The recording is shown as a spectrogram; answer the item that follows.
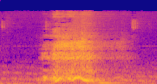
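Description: A single throat clearing, one rough, gravelly vocal rasp lasting under a second and heard alone with no speech around it.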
